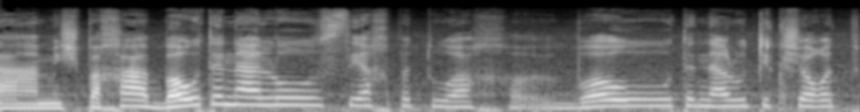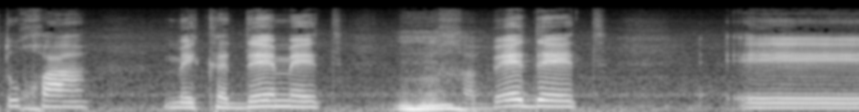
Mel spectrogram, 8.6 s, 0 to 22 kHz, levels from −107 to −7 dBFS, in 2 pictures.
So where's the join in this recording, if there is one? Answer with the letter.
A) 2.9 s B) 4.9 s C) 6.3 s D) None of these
D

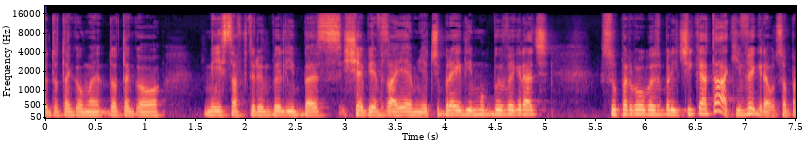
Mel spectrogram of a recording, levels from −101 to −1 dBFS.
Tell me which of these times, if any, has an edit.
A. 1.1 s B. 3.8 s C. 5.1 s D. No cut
D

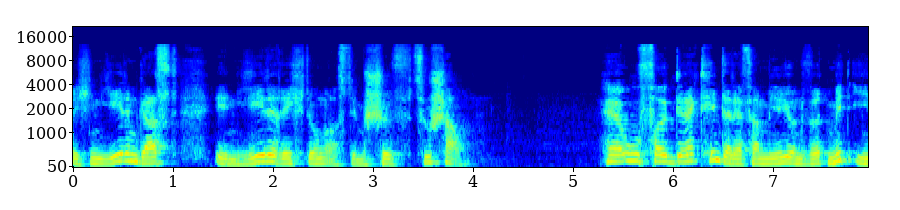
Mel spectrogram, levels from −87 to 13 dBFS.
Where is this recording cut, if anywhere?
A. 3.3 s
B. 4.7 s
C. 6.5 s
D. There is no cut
D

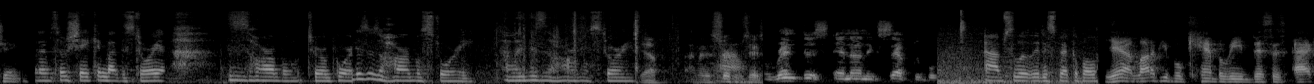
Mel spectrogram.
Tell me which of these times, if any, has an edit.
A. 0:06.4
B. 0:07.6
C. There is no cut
B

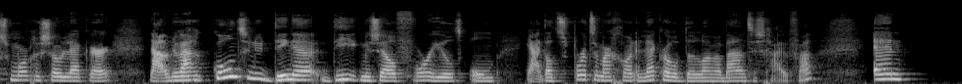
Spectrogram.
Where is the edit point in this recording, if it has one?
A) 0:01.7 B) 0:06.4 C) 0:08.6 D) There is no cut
B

